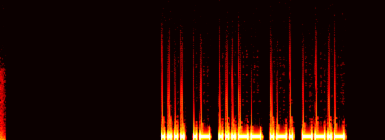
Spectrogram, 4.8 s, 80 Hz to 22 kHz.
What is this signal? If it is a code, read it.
Morse code, heard as a keyed tone, about 30 wpm, 700 Hz. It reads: HA3RQ
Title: DXCC-100 Call Signs - 5 Characters - Repeated 2x - 30wpm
